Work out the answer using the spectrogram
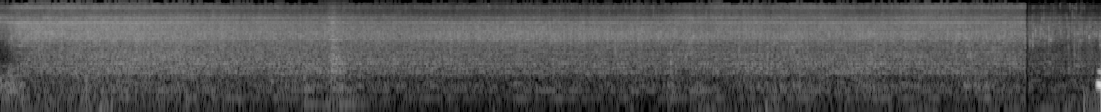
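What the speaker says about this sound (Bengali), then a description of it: "এই তেলের মধ্যে আমি আলুগুলো ভেজে নেব" Potatoes frying in hot oil for a Bengali cabbage dish, giving a steady, dense sizzling hiss that holds evenly for the whole stretch with no voices over it.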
